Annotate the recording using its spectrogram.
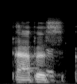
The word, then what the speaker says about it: Pappas: Yeah, Pappas. But yeah, you got Clement right, which is more than I can say for 99% of the people I meet.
